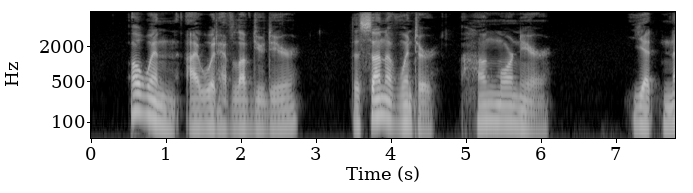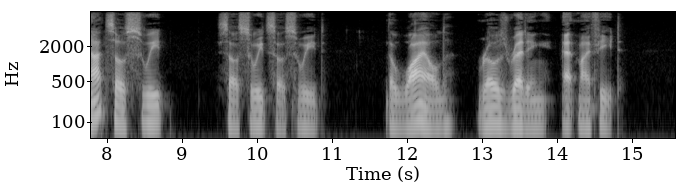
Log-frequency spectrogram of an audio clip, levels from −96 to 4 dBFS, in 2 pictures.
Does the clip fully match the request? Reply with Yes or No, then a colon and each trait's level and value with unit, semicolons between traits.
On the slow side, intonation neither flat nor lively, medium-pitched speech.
No: slow, 115 wpm; average, 3.5 semitones; very low, 90 Hz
